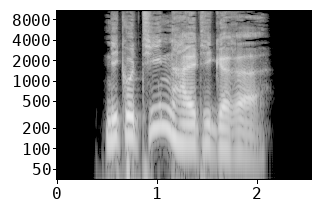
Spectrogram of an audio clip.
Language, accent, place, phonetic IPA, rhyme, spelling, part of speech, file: German, Germany, Berlin, [nikoˈtiːnˌhaltɪɡəʁə], -iːnhaltɪɡəʁə, nikotinhaltigere, adjective, De-nikotinhaltigere.ogg
- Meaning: inflection of nikotinhaltig: 1. strong/mixed nominative/accusative feminine singular comparative degree 2. strong nominative/accusative plural comparative degree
